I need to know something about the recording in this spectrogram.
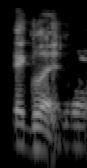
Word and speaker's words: Tiglit: It's Tiglit. Tiglit. Yep. Rhymes with Piglet.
